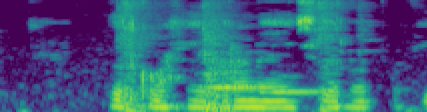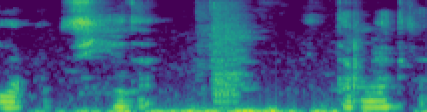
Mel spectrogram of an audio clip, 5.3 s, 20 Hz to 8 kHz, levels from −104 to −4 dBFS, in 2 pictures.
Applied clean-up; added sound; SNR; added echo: classical method Wiener filter.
